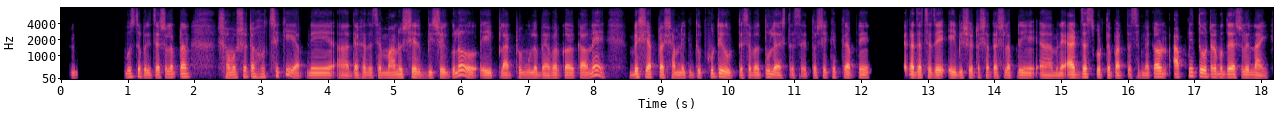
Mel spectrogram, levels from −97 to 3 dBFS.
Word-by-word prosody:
হু, - - -7 0.8
বুঝতে 125 +1 0
পেরেছি, 95 -1 -3
আসলে 115 - -1
আপনার 120 -1 +2 0.5
সমস্যাটা 100 +5 0
হচ্ছে 120 0 -6
কি? - - -2 0.2
আপনি 95 - -4 0.4
আ - - -4 0.2
দেখা 90 - +1
যাচ্ছে 95 - -4 0.2
মানুষের 105 +2 +1 0.2
বিষয়গুলো 100 0 0 0.4
এই 95 - +3
platform 95 +2 -2
গুলো 100 0 +1
ব্যবহার 90 +1 0
করার 95 -1 +3
কারণে 95 -1 +3 0.6
বেশি 115 -1 +3
আপনার 105 0 +2
সামনে 100 -1 -1
কিন্তু 100 - -5
ফুটে 130 0 0
উঠতেছে - - -6
বা 95 - +3
তুলে 120 -2 +3
আসতেছে। - - -10
তো - - -4
সেক্ষেত্রে 105 +1 -3
আপনি 105 - -3 0.6
দেখা - - +5
যাচ্ছে - - +1
যে 100 - +6 0.2
এই 105 - +3
বিষয়টার 100 - -4
সাথে - - -1
আসলে - - -2
আপনি 95 - -4 0.3
অ্যা 95 - -1 0.2
মানে 90 - 0
adjust 115 +3 +3
করতে - - +1
পারতেছেন - - -1
না, 95 - -1
কারণ 125 0 +7 0.2
আপনি 155 - -4
তো - - 0
ওটার 115 -1 +1
মধ্যে 115 0 +5
আসলে 105 -1 0
নাই। 85 -3 -1
100 Hz, 175 wpm, -24 LUFS, 95-115 Hz, 0.8 s, কারণ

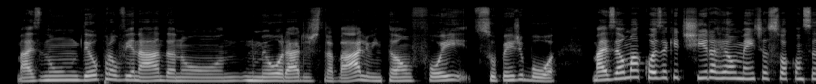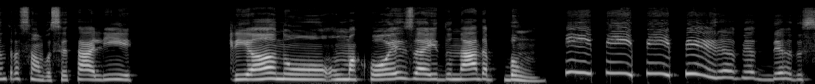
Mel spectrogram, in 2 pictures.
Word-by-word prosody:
Mas 160 +3 0
não 200 +1 -2
deu 200 +2 0
pra 230 0 -4
ouvir 200 -1 -2
nada 175 0 +2
no 160 -1 -6
no 175 +2 -5
meu 170 -1 -1
horário 170 -1 +1
de 165 - -5
trabalho, 160 +4 +2
então 165 0 -3
foi 185 +3 -3
super 195 +2 -3
de 220 - -4
boa. 165 -6 -3 0.3
Mas 205 +4 +5
é 265 - +5
uma 330 +4 +3
coisa 300 -1 +1
que 320 +1 -5
tira 300 -2 0
realmente 275 -2 0
a - - -5
sua 260 0 -2
concentração, 255 -3 -4
você 195 +3 -3
tá 225 +2 +3
ali 220 0 -2 1.0
criando 240 +2 +6
uma 230 0 +2
coisa 245 +2 +2
e 240 - 0
do 240 +1 -7
nada 235 0 +5
bum. 205 -7 -2 0.7
Pi-pi-pi-pi. 455 -8 -2
Meu 295 -1 -6
Deus 255 +4 -5
do 225 - -11
céu. 220 - -5
225 Hz, 155 wpm, -23 LUFS, 185-265 Hz, 1.0 s, criando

